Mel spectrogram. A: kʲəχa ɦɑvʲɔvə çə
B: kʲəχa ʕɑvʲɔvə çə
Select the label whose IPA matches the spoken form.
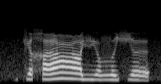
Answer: B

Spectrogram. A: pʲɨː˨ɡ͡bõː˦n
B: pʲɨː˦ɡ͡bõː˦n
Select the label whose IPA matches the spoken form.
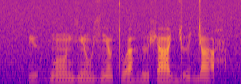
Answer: A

